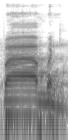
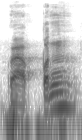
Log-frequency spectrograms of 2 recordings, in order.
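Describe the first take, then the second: First: The middle consonant is a b sound. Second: The middle consonant is a p sound. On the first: The speaker calls it right. "tapi baben" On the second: The speaker calls it wrong. "bukan ... bapen"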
